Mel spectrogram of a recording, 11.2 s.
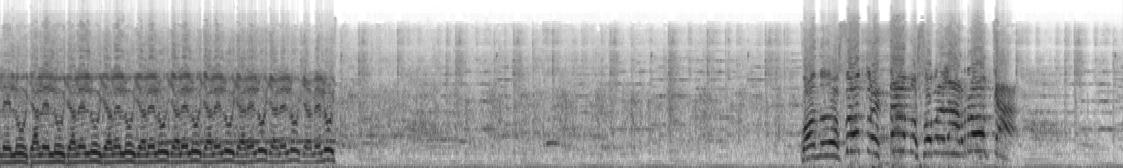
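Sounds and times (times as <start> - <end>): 
speech: 0.0 - 3.6, 8.0 - 10.2
large crowd clapping loudly in praise to Jehovah: 2.9 - 9.1.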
